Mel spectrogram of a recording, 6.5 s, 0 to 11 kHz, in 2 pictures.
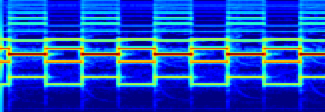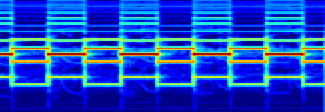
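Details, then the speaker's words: System Sensor MASS121575ADA sounder, 800/1000 Hz alternating high-low tone set with clips A and C: clean two-note tone flipping roughly 80 times a minute, slower than similar sounders; working properly. "the next tone that we're gonna do is 800 and 1,000 alternating also known as the high-low tone and it does sound like the high low on the gos except this one this tone is a little bit slower high-low than the gos"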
